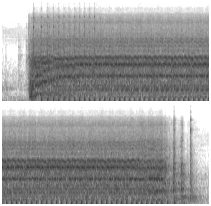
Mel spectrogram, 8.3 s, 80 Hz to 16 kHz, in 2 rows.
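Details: Allis-Chalmers WD tractor, first start attempt in 25 years after a carburetor rebuild: about seven seconds of even starter cranking with no firing at all. Cranks but no start.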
